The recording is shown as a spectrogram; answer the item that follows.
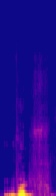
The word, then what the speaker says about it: Wolf: Wolf, comme ça, c'est comme ça qu'on prononce son prénom. – Je pense qu'on dit Wolf.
